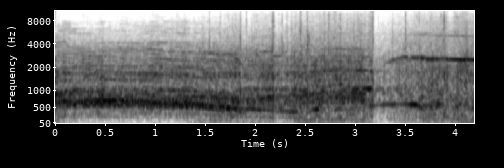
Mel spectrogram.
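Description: Audience applauding and cheering at the end of a performance, with long falling whoops over the clapping and a high held tone near the end.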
